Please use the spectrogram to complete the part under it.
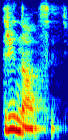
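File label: "trinadcat", Russian pronunciation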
